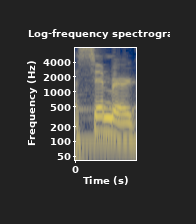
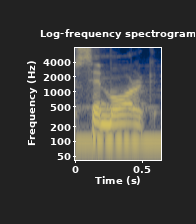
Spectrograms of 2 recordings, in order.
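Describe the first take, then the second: First: The word is said with an English pronunciation. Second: The word is said with a Persian pronunciation.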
